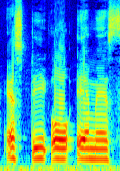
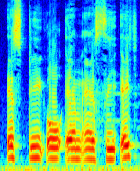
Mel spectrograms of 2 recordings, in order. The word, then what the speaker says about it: stomach: বা ধরো স্টমাক, STOMACH, স্টোম্যাক, last আছে CH, উচ্চারণ হচ্ছে ক, লাইক এ কে, STOMACH, উচ্চারণ হচ্ছে CH হচ্ছে ক, স্টোম্যাক, ফলে এখন হবে শুধু S, স্টোম্যাক্স, STOMACHS, ক্লিয়ার।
